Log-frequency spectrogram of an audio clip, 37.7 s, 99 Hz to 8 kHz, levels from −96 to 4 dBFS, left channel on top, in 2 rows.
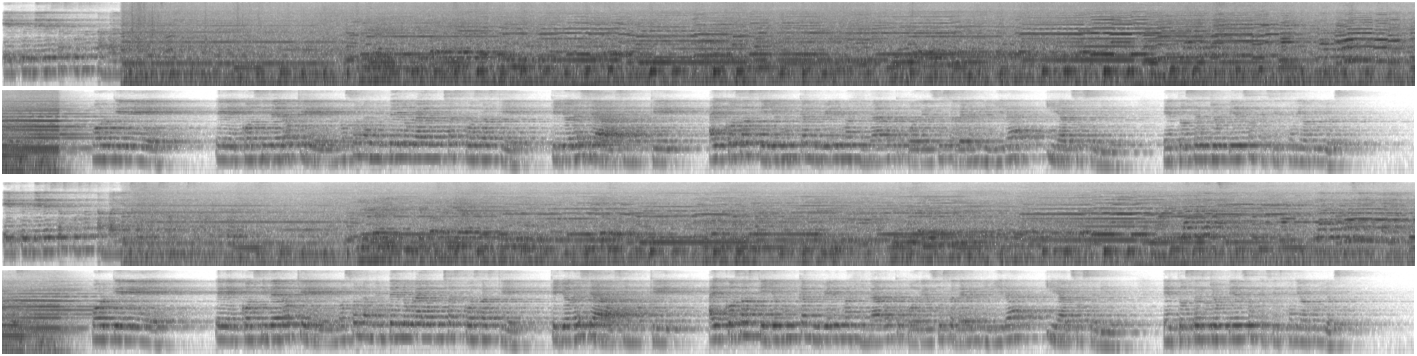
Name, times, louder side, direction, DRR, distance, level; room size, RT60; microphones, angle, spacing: voice 1, 0.0-3.2 15.7-16.4 17.5-19.2 20.0-21.0 21.7-25.7 26.2-27.8 28.3-32.4 32.8-33.7 34.3-36.6, right 1 dB, 40° right, -4 dB, 0.7 m, -34 dB
sound 1, 1.6-19.6, left 5 dB, 65° left, 0.3 m, -27 dB
voice 2, 4.7-7.2 7.6-8.8 9.2-10.1 10.4-11.2 11.8-14.6, equal, 10° left, -7 dB, 1.0 m, -32 dB
6.1 x 3.7 x 5.4 m, 2.3 s
head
